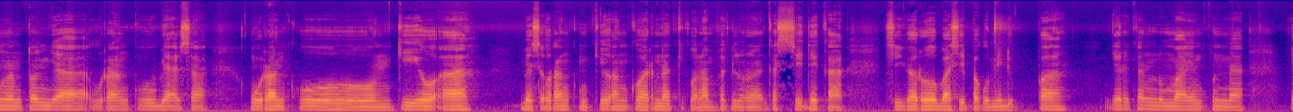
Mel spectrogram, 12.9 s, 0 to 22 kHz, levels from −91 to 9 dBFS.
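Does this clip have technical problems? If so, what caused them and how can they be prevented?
No, there are no technical problems to hear in this speech recording. With nothing going wrong, there is no cause to trace and nothing that needs preventing.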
